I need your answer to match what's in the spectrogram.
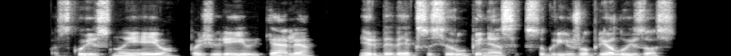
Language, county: Lithuanian, Marijampolė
